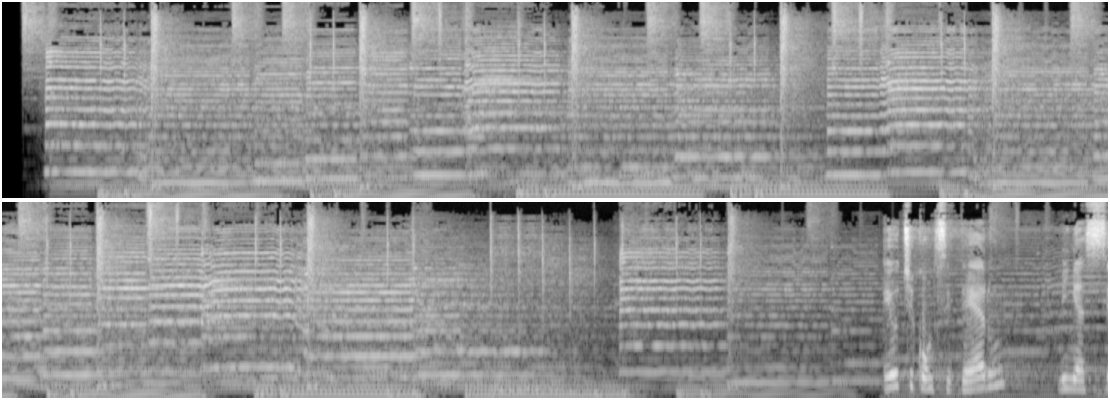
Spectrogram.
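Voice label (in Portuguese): Evangélica Aniversário de Tia, female, telemensagens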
